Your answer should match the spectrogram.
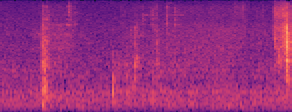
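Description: Footsteps of rubber boots on a hard shop floor: one sharper step about a third of a second in, then two faint ticks.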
